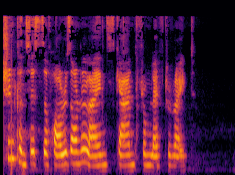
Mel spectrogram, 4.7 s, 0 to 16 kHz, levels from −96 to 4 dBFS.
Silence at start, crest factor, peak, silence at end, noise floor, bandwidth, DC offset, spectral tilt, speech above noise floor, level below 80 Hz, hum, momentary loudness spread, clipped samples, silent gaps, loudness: 0.05 s; 14 dB; -2 dBFS; 1 s; -74 dBFS; 12 kHz; under 0.1%; -1.5 dB/octave; 58 dB; -64 dBFS; none; 8 LU; under 0.1%; none; -15 LUFS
